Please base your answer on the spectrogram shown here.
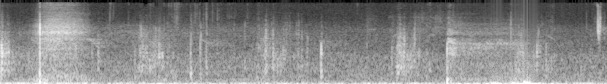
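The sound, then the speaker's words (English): Footsteps of a person limping down a path into the big bird blind at Heron Haven. The steps are soft and irregular, with a few faint scuffs that grow a little louder near the end. “As I walk down here into the big blind.”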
